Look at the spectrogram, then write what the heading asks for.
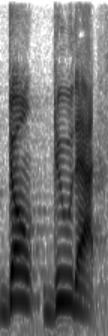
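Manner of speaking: very slow, heavy warning; slow firm warning. Acted. God stopping the sinner again, slow and heavy. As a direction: lean on each word, slowly.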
